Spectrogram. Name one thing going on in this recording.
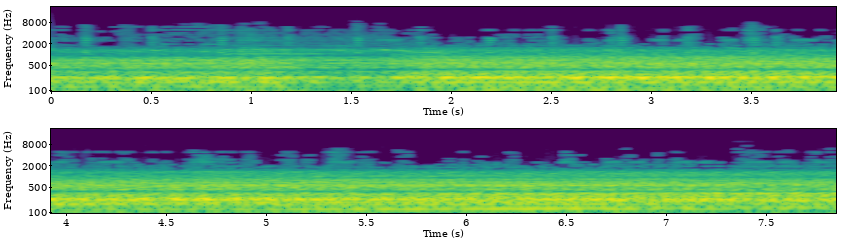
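A truck engine drones steadily through loudspeakers.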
